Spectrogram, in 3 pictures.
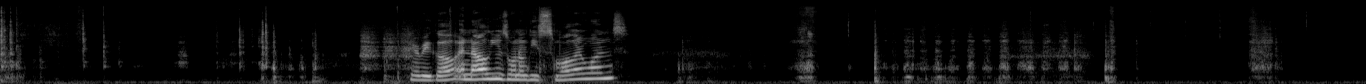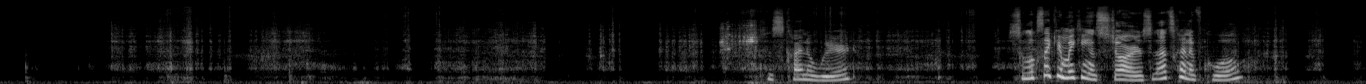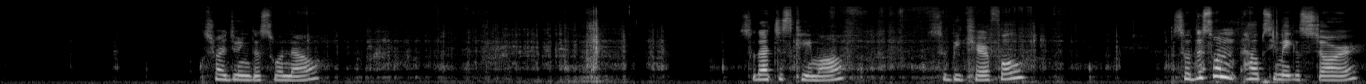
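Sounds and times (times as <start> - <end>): pencil scratching on paper: 8.9 - 11.0, 21.1 - 23.9.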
